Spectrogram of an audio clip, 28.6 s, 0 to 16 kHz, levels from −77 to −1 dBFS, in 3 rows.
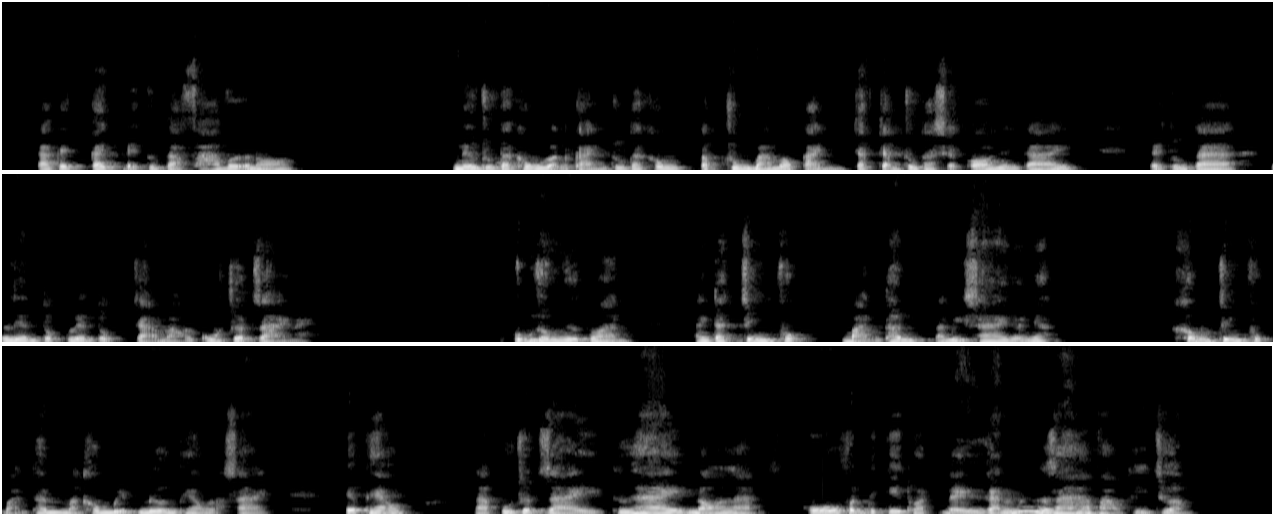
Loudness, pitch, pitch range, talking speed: -20 LUFS, 110 Hz, 90-135 Hz, 195 wpm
